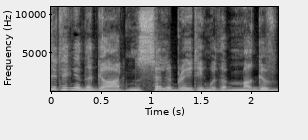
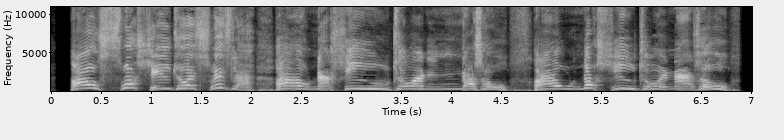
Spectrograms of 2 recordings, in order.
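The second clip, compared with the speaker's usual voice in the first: very high-pitched, loud, shrill, furious yell; 6 dB louder than usual. She comes down on mr. twit, slashing with her walking stick, shouting. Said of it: "she shouted".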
